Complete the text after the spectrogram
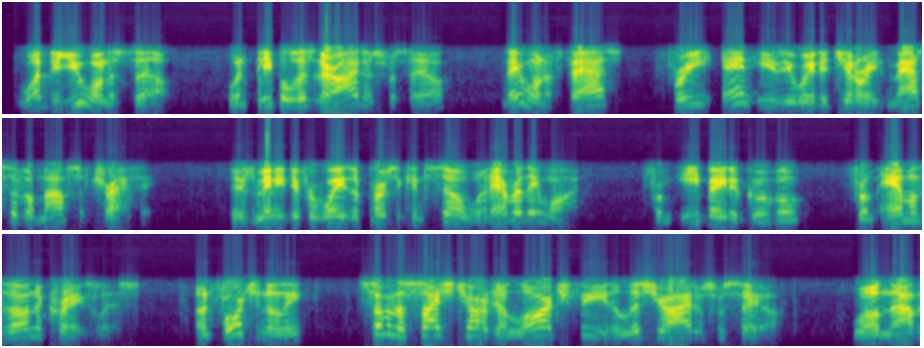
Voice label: Commercial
